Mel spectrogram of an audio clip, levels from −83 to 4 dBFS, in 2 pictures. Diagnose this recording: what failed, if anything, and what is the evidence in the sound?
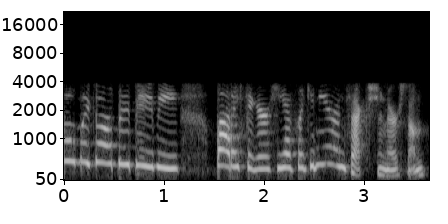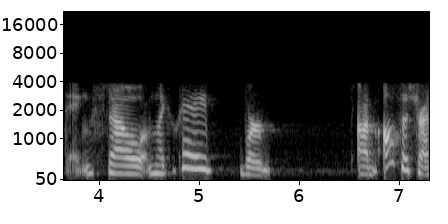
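Nothing in this speech recording has failed; no stage of the chain shows a fault. The audio has passed through the AMR narrowband mobile codec, so nothing above 4 kHz is present and there is light codec coloration, which fits the codec's highest-rate 12.2 kbps mode.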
